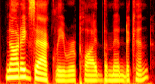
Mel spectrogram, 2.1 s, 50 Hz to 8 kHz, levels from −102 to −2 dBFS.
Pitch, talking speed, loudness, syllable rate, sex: 160 Hz, 145 wpm, -19 LUFS, 5.3 syllables/s, female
